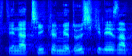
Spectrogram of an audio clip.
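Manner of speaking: ordinary delivery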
